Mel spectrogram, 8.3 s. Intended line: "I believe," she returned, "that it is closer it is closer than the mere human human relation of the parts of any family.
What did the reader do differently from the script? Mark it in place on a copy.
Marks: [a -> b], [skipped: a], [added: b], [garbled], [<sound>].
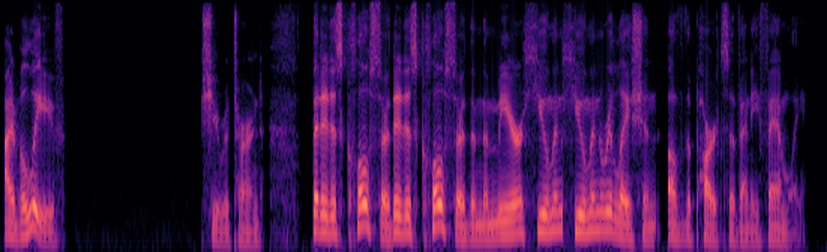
"I believe," she returned, "that it is closer it is closer than the mere human human relation of the parts of any family.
